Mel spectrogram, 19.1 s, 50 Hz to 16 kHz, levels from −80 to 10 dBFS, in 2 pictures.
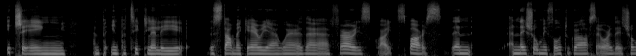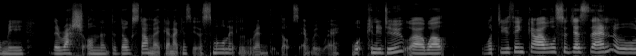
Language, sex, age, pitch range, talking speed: English, female, 30-49, 170-215 Hz, 175 wpm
